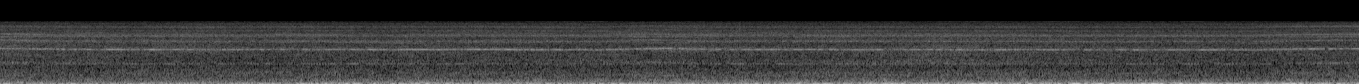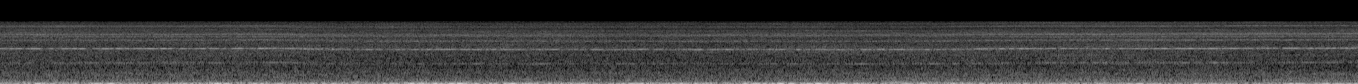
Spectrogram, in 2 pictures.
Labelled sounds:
6.2	6.9	vessel noise, 1.1 to 5.2 kHz
15.9	16.7	vessel noise, 1.1 to 4.3 kHz

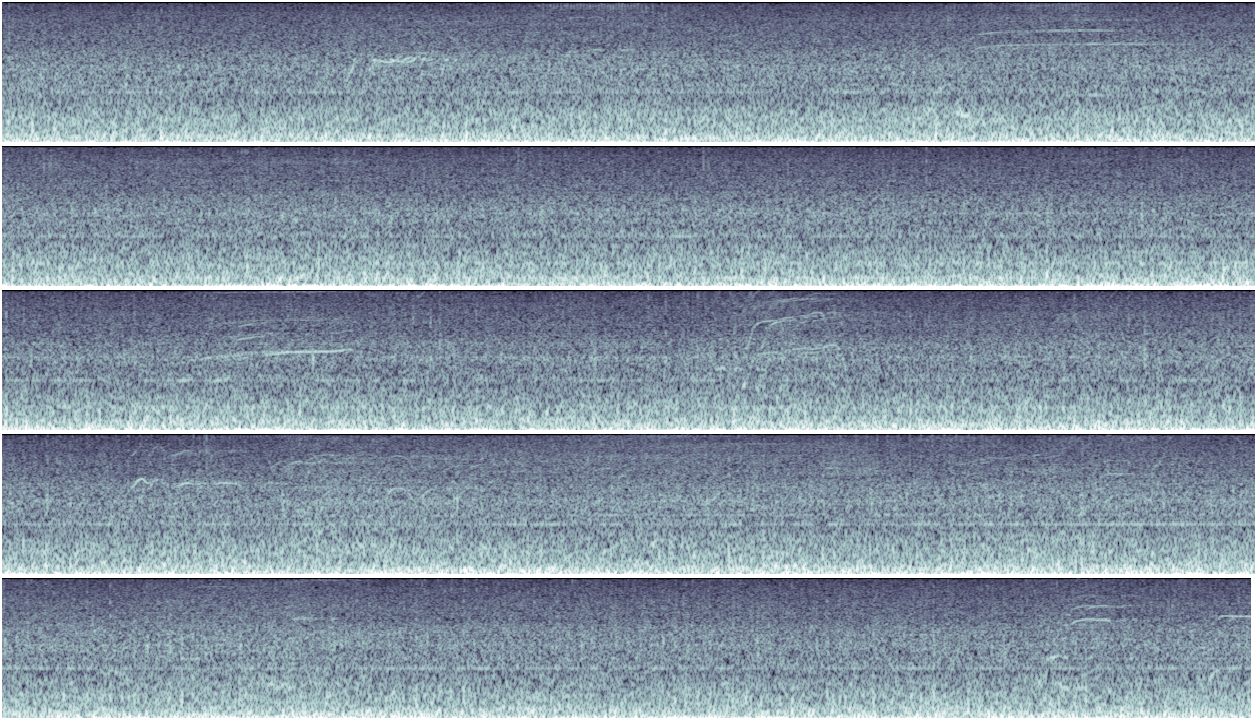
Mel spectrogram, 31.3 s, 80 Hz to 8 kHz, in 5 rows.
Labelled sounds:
13.5	14.3	killer whale, 1.8 to 4.3 kHz
19.3	20.0	killer whale, 2.0 to 3.6 kHz
30.2	30.7	killer whale, 0.72 to 5.3 kHz

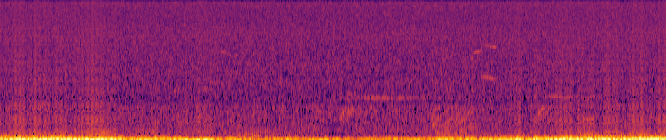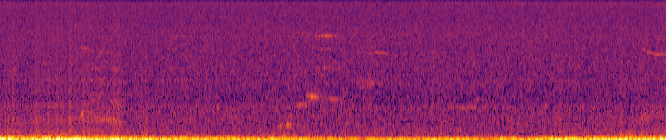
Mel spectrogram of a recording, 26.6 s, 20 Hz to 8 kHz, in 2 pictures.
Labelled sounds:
7.3	7.6	humpback whale, 0.86 to 0.96 kHz
9.6	10.0	humpback whale, 1.4 to 2.9 kHz
11.0	11.3	humpback whale, 0.93 to 1.0 kHz
19.4	20.1	humpback whale, 0.86 to 3.6 kHz
20.8	21.1	humpback whale, 2.4 to 2.6 kHz
26.1	26.6	humpback whale, 2.3 to 2.8 kHz

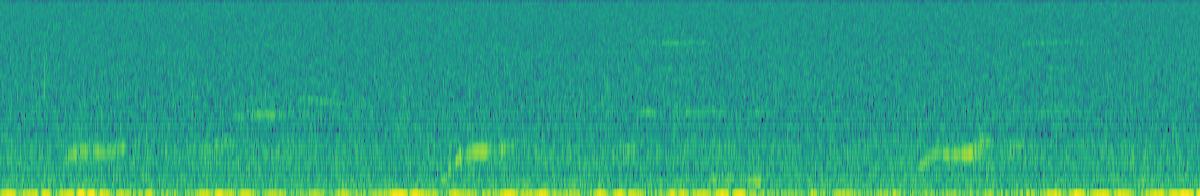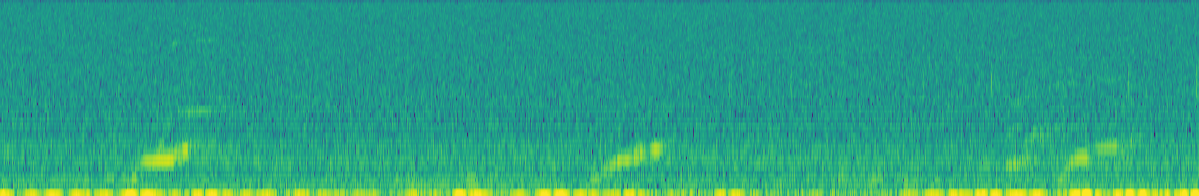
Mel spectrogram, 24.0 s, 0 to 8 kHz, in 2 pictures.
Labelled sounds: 2.1	3.4	humpback whale, 0.80 to 1.7 kHz
6.6	7.1	humpback whale, 3.8 to 4.1 kHz
10.4	10.7	humpback whale, 3.9 to 4.2 kHz
13.8	14.1	humpback whale, 1.3 to 1.4 kHz
18.5	18.8	humpback whale, 0.80 to 0.99 kHz
22.3	22.5	humpback whale, 0.83 to 1.0 kHz
23.0	23.3	humpback whale, 2.2 to 2.4 kHz

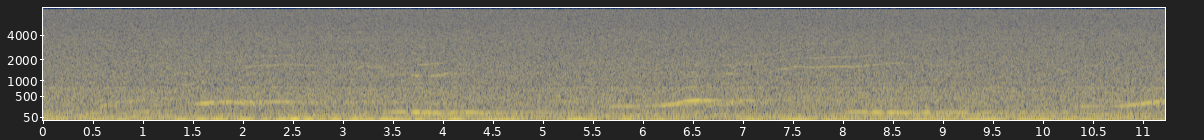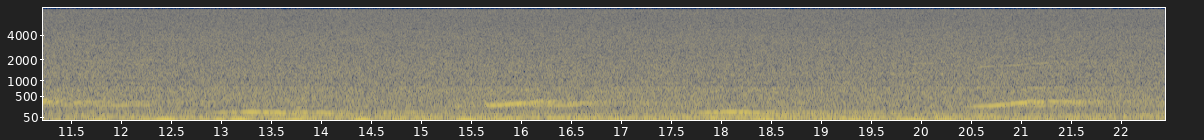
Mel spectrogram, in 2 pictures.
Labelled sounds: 7.3	8.1	humpback whale, 1.4 to 1.7 kHz
20.9	21.1	humpback whale, 1.7 to 1.8 kHz

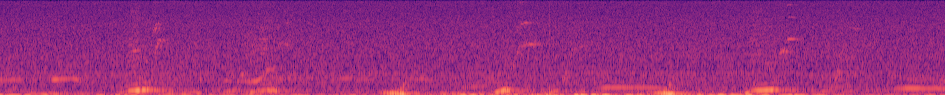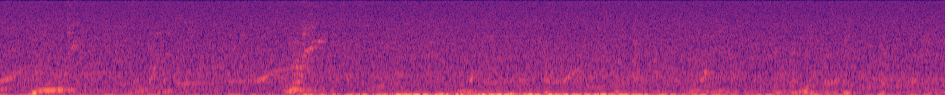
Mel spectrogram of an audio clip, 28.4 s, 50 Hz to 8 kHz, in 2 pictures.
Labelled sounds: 2.3	2.6	humpback whale, 1.7 to 2.3 kHz
7.8	8.1	humpback whale, 1.6 to 3.9 kHz
18.3	19.1	humpback whale, 0.80 to 2.5 kHz

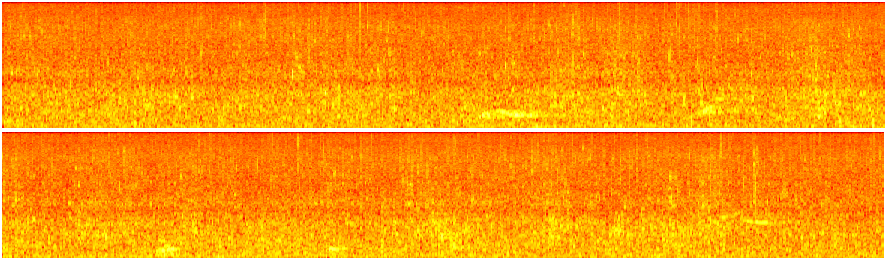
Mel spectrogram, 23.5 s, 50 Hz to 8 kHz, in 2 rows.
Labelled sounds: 21.2	21.5	humpback whale, 0.84 to 1.1 kHz

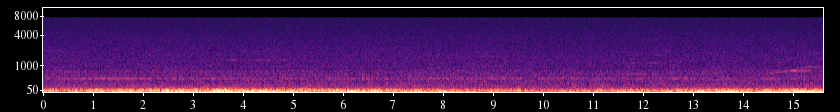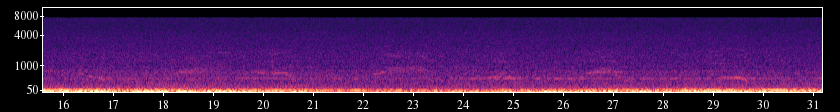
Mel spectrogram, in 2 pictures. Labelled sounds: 14.9	15.4	humpback whale, 0.80 to 1.0 kHz
22.4	22.7	humpback whale, 1.6 to 1.9 kHz

